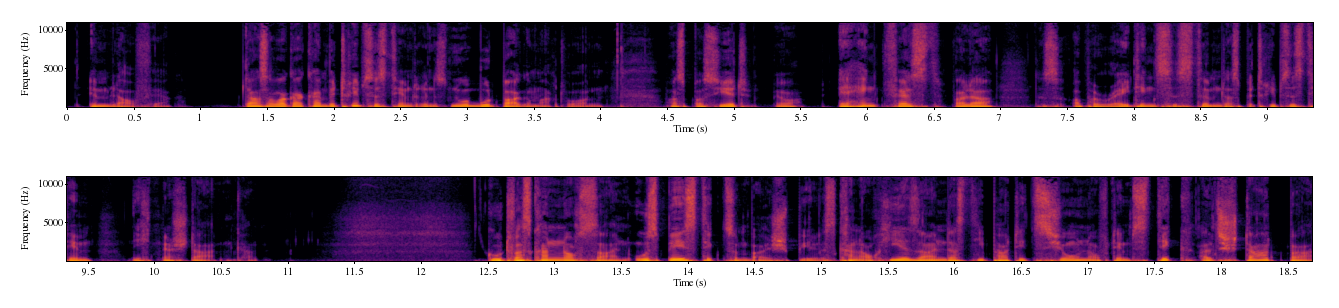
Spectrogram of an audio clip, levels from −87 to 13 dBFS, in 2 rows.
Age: 40-59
